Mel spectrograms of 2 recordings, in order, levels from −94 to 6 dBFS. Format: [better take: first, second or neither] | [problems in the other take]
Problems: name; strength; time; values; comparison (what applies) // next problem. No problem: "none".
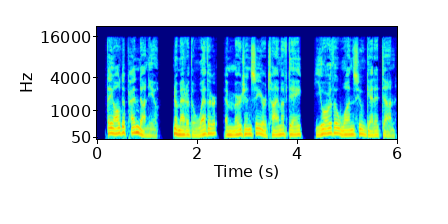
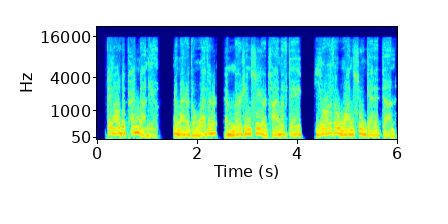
first | distortion; heavy; 6 dB below the speech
